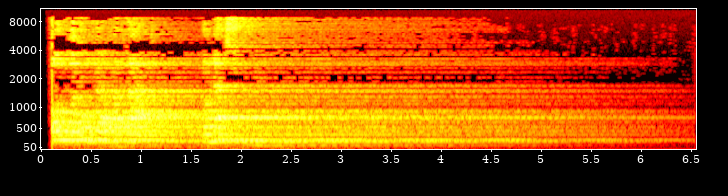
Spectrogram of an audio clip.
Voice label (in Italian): Voce fuori campo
